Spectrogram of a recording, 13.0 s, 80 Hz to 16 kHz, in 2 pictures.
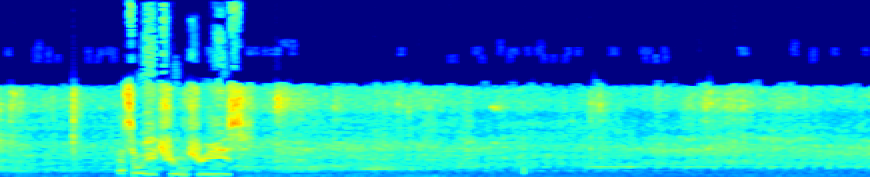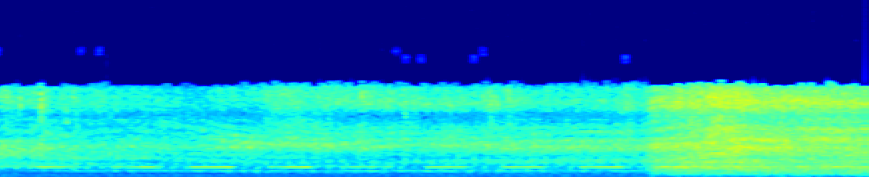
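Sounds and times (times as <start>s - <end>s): skid steer engine running: 0.0s - 13.0s
backup alarm beeps: 4.5s - 4.9s, 6.8s - 11.7s.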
